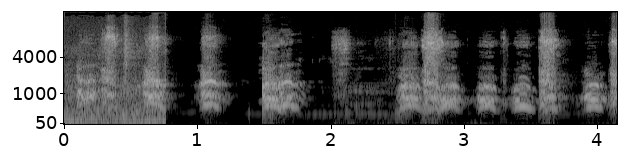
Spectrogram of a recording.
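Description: A dog barking repeatedly, about ten short barks in an uneven run. A low steady hum stops abruptly about a second in, leaving the barks against silence.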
